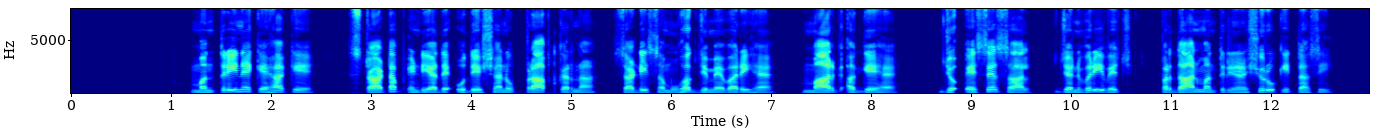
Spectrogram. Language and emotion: Punjabi, neutral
